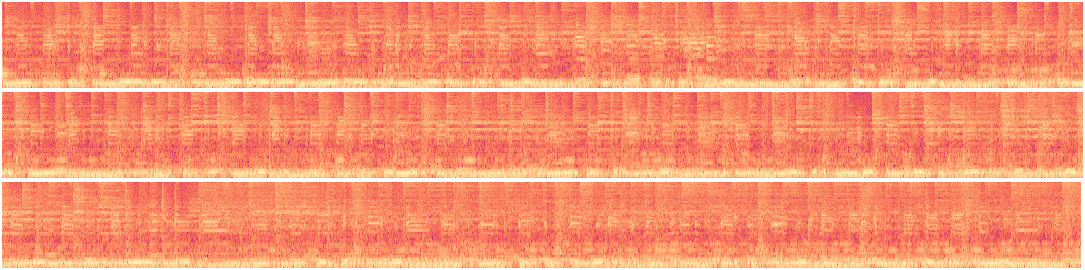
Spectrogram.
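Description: Live band playing loudly and steadily: electric bass, electric guitar and drum kit, with the bass notes strong.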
